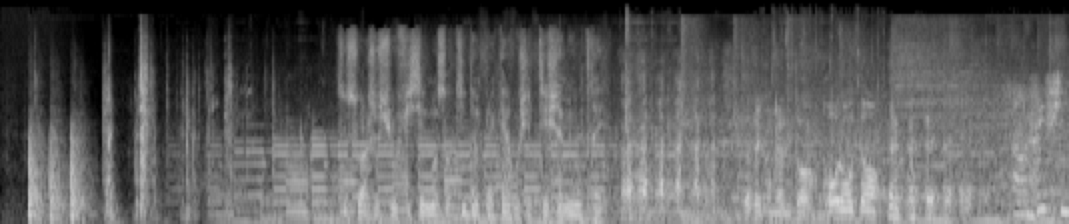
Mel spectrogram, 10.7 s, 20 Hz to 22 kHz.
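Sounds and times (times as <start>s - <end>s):
wooden doors being opened with thunks and clunks: 0.3s - 2.9s
speech: 3.4s - 10.6s
laughter: 6.0s - 10.0s.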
